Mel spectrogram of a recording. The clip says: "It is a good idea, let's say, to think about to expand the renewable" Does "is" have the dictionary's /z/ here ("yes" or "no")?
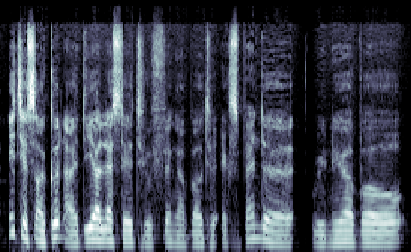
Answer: no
